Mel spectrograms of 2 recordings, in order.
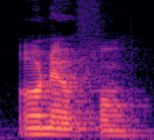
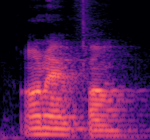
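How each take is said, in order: Both takes have the same delivery.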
